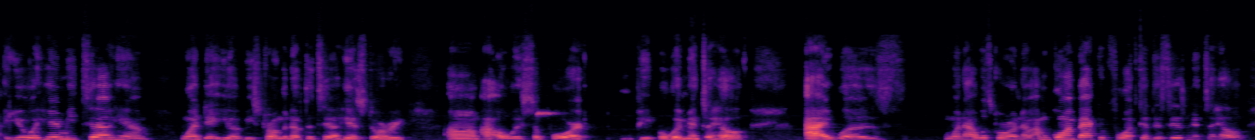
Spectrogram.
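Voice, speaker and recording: A woman in her thirties, Haitian Creole her first language, sharing her personal story as a podcast guest in an earnest, pausing way. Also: lowish voice. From Haitian family, raised in Florida. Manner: earnest, pausing, self-correcting.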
